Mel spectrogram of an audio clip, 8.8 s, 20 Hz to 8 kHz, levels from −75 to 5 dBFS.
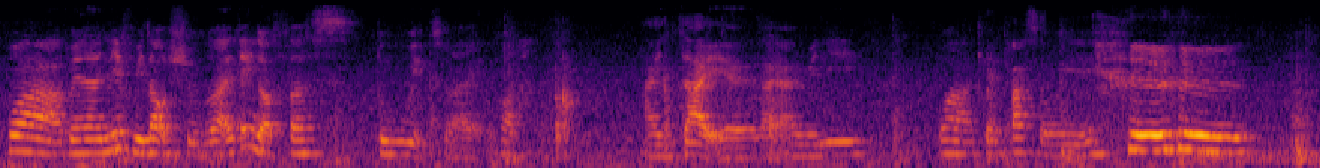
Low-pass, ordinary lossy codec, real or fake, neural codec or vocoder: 7.2 kHz; AAC, 32 kbps; real; none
